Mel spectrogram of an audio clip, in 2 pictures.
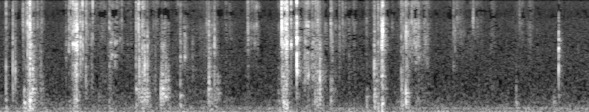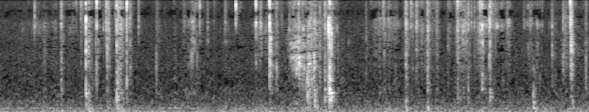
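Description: A metal blade carves thick curled chips off a solid tan bar of soap held in the hand, letting them fall onto a wooden surface. Many short, dry, bright scraping and crackling cuts come in irregular bursts, some longer tearing strokes among them, over a quiet background.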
